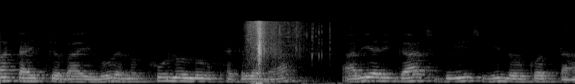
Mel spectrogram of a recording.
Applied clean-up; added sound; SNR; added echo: none; Glass; -4 dB; reverberation time 0.6 s.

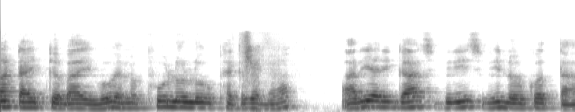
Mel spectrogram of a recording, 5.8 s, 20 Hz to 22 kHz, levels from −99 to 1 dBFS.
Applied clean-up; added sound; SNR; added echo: neural mask model DeepFilterNet 3.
